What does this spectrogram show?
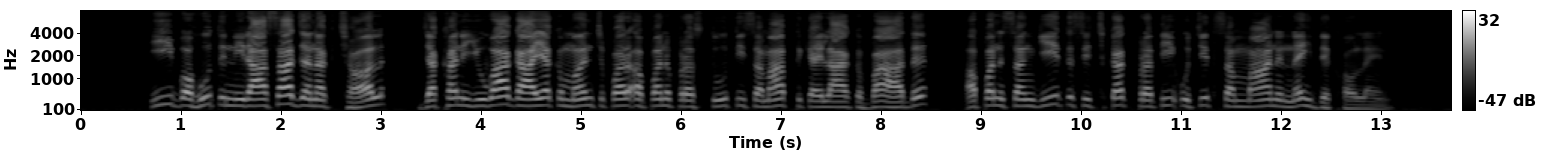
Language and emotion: Maithili, sad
